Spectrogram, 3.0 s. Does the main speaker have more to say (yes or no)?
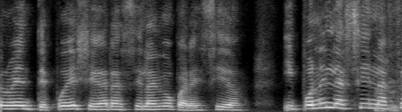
yes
